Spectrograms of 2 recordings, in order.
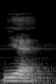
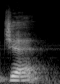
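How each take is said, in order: First: The letter starts with a y sound. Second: The letter starts with a j sound. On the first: This is how Czech speakers say it. "kami bilang Y" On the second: This is how Indonesian speakers say it. "kalian bilang J"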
